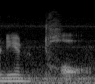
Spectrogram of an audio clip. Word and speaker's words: Neanderthal: You say Neanderthal or Neander tall? I've heard it both ways and I suppose the correct way to say it is tall, but I say thaw.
